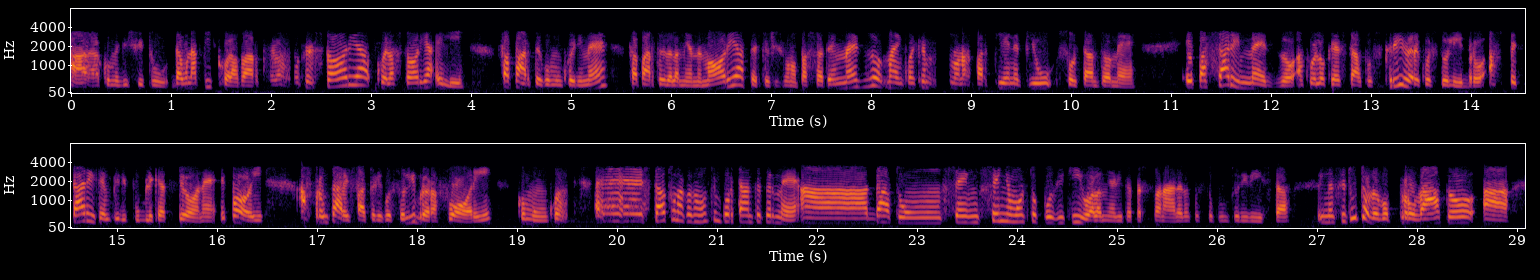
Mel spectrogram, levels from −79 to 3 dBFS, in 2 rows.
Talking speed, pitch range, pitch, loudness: 195 wpm, 155-240 Hz, 190 Hz, -26 LUFS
